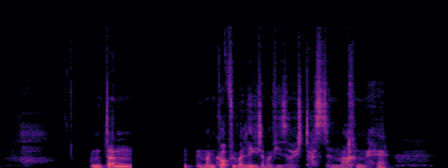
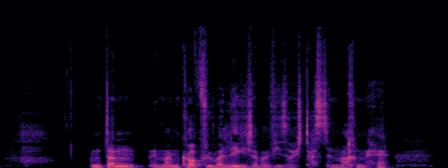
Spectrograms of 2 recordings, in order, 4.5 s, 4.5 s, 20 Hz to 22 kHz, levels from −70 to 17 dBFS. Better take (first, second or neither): second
